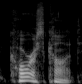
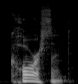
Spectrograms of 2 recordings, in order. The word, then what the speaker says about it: Coruscant: on calling it Coruscant chorus Kant and I'm like when you say chorus you're coming very close to saying a different word so call it chorusant that's how everyone pronounced and I'm like don't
